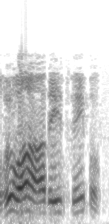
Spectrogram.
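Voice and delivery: incredulous repeat. Real, not acted. Repeats the question, mocking its wording.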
